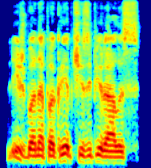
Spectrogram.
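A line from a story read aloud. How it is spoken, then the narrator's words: Indifferent tone. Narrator (Russian): произнес комиссар безразличным тоном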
